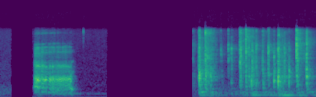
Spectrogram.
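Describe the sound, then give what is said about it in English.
Typing on a computer keyboard while entering a search, a rapid, uneven run of clicks. It follows a brief vocal sound and a silent pause. “I had to type girl and boy.”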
